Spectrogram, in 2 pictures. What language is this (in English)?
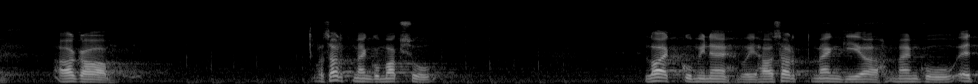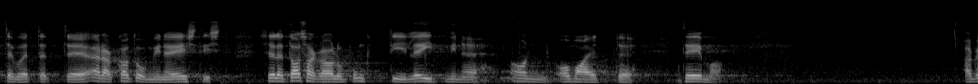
Estonian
